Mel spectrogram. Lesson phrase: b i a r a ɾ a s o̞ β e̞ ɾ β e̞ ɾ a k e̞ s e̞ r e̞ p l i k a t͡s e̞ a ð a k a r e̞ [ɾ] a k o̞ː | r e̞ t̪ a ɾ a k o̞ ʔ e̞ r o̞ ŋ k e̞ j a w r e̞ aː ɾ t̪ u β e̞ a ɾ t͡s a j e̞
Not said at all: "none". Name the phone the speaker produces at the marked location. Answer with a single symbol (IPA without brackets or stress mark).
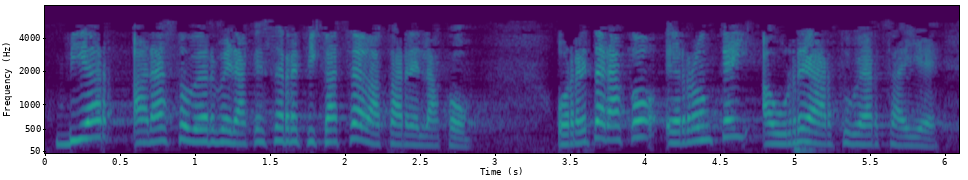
l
